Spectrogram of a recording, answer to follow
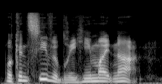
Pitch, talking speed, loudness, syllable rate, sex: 145 Hz, 185 wpm, -16 LUFS, 5.9 syllables/s, male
